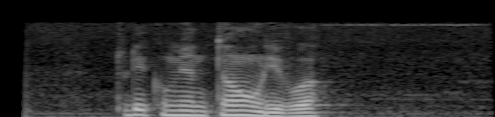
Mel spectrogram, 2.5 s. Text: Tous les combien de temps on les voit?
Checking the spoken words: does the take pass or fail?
pass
